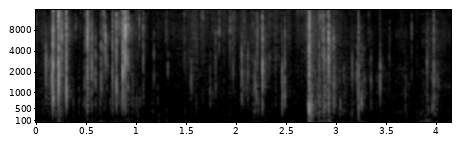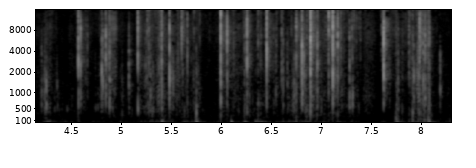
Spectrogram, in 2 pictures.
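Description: A clear, inflated plastic air-cushion packaging sheet is held against the chest and squeezed and rubbed by hands in fingerless gloves. It makes a quiet, steady run of crisp crinkling and sharp, bright crackles in irregular bursts, with no ring after each snap.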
